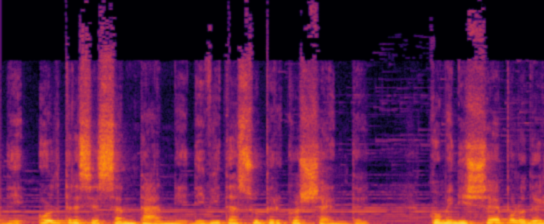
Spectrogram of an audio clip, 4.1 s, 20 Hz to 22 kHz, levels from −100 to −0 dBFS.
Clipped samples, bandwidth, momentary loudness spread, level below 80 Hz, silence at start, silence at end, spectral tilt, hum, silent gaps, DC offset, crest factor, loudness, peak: under 0.1%; over 20 kHz; 8 LU; -48 dBFS; 0 s; 0 s; -5 dB/octave; none; none; under 0.1%; 14 dB; -19 LUFS; -4 dBFS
